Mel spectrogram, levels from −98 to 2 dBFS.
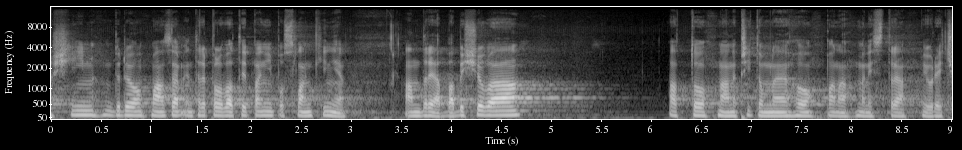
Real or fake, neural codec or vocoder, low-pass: real; none; 14.4 kHz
